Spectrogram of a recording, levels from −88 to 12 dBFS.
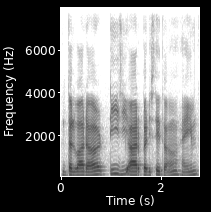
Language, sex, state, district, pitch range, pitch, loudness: Hindi, male, Uttarakhand, Tehri Garhwal, 155-175 Hz, 160 Hz, -19 LUFS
